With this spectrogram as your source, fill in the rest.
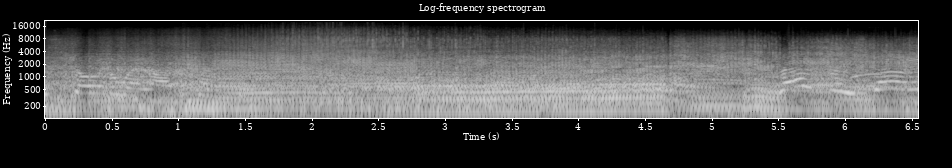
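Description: Race cars roar loudly side by side in a spectator drag at a short oval speedway, an '89 Camaro among them, engines droning continuously near and strong with shifting pitch, while an announcer calls the race over them.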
